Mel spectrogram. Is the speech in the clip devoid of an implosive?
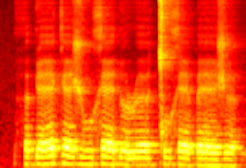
no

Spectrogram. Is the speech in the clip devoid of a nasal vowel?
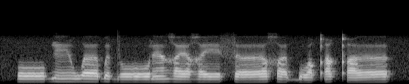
no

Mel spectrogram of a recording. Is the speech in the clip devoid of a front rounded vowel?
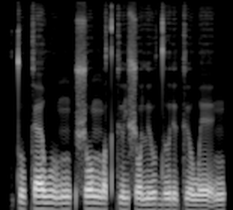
yes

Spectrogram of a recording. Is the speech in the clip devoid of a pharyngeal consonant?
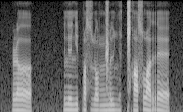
yes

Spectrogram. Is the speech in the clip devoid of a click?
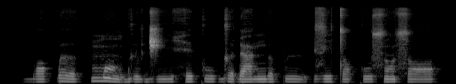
yes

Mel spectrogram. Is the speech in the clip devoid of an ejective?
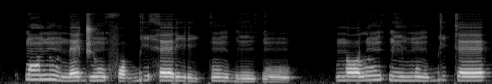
yes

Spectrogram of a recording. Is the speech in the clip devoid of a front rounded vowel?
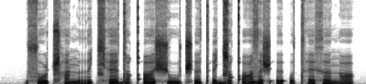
yes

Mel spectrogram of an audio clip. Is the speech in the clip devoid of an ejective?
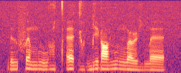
no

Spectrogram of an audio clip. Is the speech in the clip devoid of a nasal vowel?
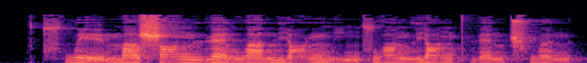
yes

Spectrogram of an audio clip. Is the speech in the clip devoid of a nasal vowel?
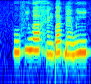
no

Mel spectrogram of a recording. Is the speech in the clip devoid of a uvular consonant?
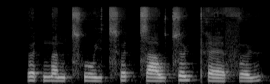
yes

